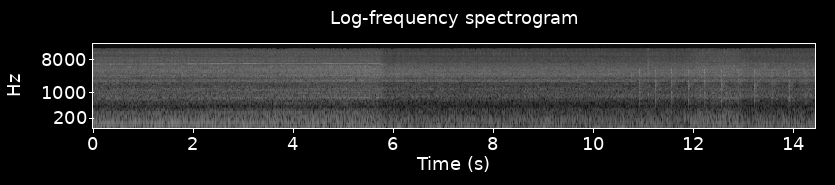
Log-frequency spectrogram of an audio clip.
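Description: A truck engine hums low and steady from inside the cab.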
